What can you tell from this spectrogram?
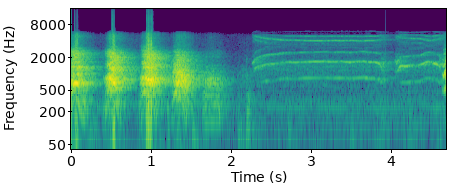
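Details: Indoor dog disapproving of a Flying Monkey toy, giving four fast, sharp barks that trail off into a short whine, followed by the toy's long, steady, high-pitched screech and one more bark at the end.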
